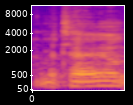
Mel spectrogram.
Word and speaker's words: Matteo: Instagram, Mateo Cassano Icons. – How do you spell it? – M-A-T-T-E-O. – Uh-huh. – C-A-S-S-A-N-O. – Uh-huh. Is that your real name, Cassano? – Mateo Cassano, yeah.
